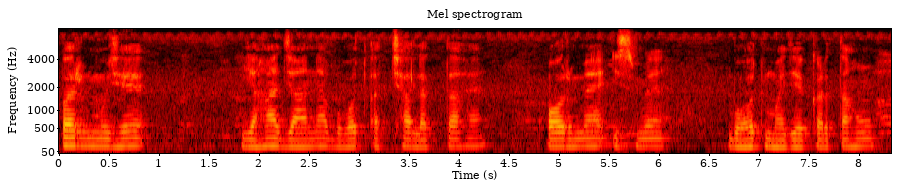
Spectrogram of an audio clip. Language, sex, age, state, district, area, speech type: Urdu, male, 18-30, Delhi, Central Delhi, urban, spontaneous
